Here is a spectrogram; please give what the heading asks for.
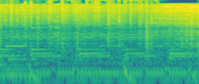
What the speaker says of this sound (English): I'm gonna add a little bit of butter to that too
